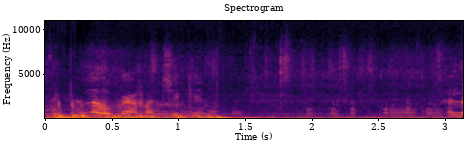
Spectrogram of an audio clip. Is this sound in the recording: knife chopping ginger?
no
